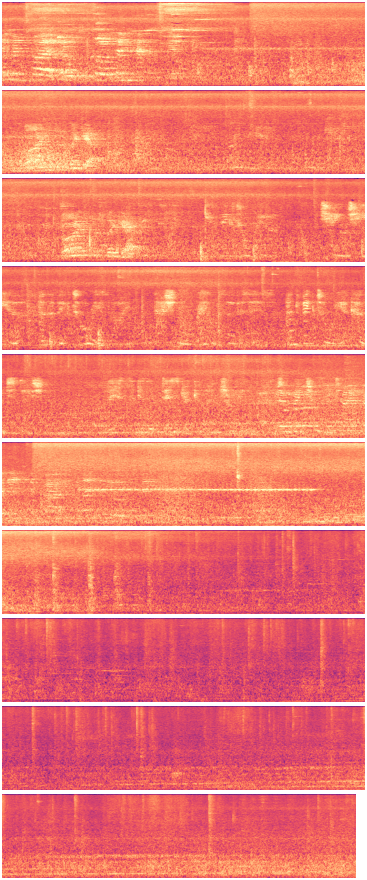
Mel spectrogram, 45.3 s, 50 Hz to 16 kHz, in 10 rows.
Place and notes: london, victoria station
recorded july 18, 2008.
London, Greater London, UK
